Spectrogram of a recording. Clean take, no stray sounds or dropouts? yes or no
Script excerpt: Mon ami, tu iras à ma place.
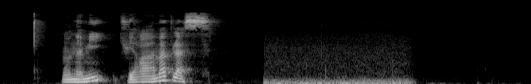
no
